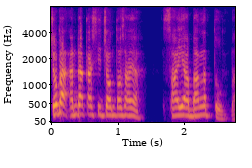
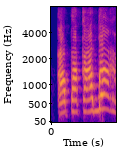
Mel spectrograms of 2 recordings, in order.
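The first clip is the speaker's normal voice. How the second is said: mock sweet greeting; 9 semitones higher, 6 dB louder than usual. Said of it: "terlalu sopan".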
